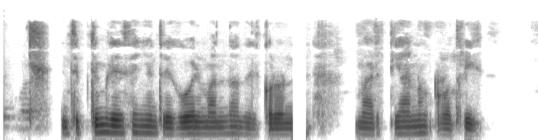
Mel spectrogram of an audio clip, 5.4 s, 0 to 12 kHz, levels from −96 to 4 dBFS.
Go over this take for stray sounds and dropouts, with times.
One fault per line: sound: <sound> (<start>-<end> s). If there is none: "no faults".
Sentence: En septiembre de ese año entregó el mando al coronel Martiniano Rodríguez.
sound: dropout (2.9-3.1 s)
